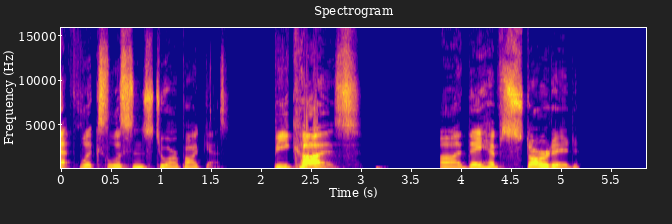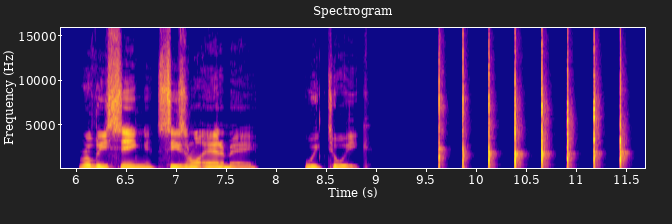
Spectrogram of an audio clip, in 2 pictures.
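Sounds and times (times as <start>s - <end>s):
speech: 0.0s - 3.0s, 3.8s - 5.3s, 6.0s - 9.0s
sharp clapping: 9.6s - 11.6s.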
